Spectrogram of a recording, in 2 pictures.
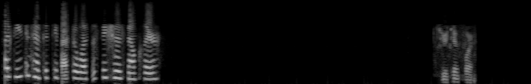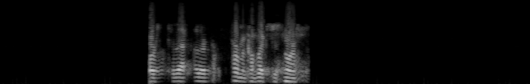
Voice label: Info Sheriff Common, scanner audio trunk; MCSO - Info Sheriff - Common; ThompsonPeakScot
